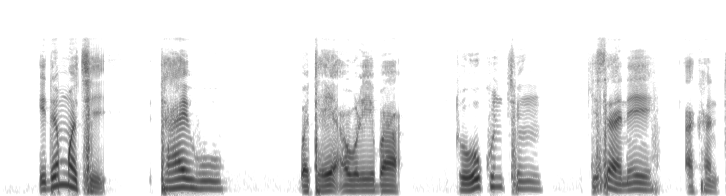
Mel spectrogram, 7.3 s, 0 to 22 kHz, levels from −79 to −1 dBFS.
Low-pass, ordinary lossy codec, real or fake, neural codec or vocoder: 9.9 kHz; none; real; none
